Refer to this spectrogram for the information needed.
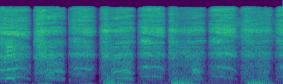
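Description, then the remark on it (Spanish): Rapid, heavy panting with sharp voiced gasps, about eight quick breaths in a steady rhythm, loud, with no talking; it sounds like someone imitating two frightened people gasping for breath. “los dos allí, un silencio allí, ahí, los dos respirando y asustados.”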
